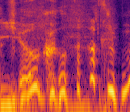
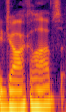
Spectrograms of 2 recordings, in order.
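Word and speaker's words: Jokulhaups: Yokelhops. What the fuck? I've never heard anybody call it Yokelhops? That's like the correct pronunciation. – I always heard people either say Jocklehops or Hocklops.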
